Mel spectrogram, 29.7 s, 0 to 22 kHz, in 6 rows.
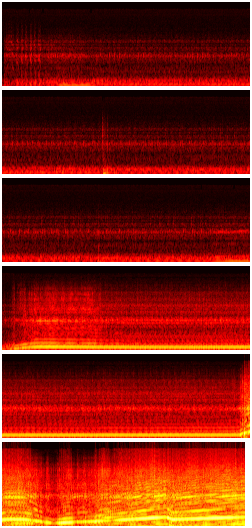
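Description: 600cc supersport race motorcycle engine idling on the start grid, then revved up about halfway through and held at a steady high pitch. Near the end it launches from the grid: the revs dip as the clutch bites, then climb hard, with an upshift about a second later.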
